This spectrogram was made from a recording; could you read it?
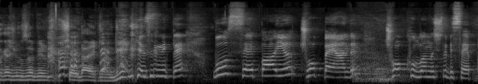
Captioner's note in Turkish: kahkaha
